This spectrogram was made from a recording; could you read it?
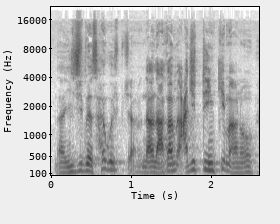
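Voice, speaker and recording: A man's voice: mid-range voice, lively intonation, fast talker, creaky, pushed and bright, husky, heavily acted. A male pastor voicing a boastful unfaithful wife who taunts her husband. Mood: boastful scorn. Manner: bragging, taunting.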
